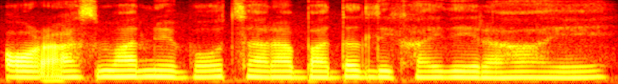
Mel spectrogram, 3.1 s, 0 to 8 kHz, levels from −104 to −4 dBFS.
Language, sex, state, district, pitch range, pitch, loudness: Hindi, female, Arunachal Pradesh, Papum Pare, 165-180 Hz, 170 Hz, -20 LUFS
